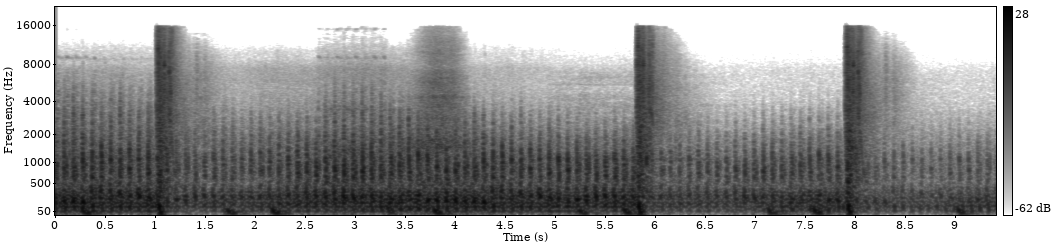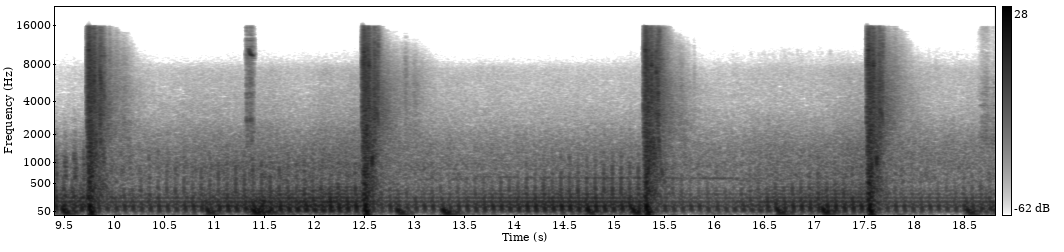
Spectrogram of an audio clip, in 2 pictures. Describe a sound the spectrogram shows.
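Rifle shots crack out one at a time at intervals, each followed by a short echo.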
